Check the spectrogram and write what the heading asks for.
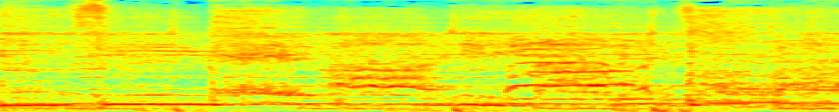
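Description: A live band playing loudly through a large outdoor PA system, with a sung melody over sustained bass and instrument notes.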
